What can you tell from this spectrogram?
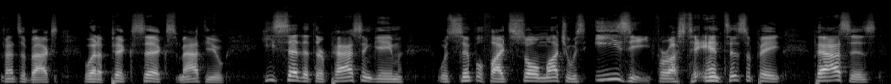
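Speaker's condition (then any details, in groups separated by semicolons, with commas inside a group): No condition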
